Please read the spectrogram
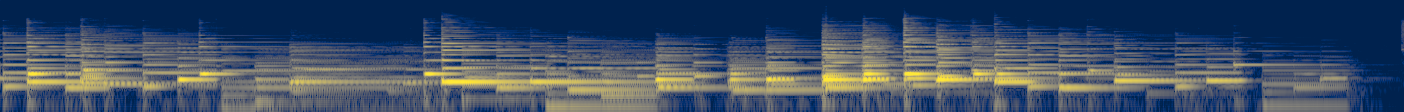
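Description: Grand piano played solo in a jazz style: a flowing passage of struck chords and melody notes over low bass notes, the notes ringing on under the sustain, dying away just before the end.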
